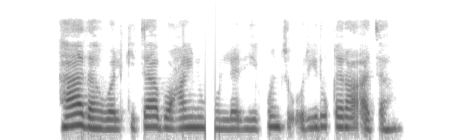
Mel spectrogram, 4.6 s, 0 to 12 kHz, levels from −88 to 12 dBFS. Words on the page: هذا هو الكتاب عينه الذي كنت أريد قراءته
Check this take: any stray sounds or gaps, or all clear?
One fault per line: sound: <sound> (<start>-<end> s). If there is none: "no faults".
sound: dropout (2.1-2.2 s)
